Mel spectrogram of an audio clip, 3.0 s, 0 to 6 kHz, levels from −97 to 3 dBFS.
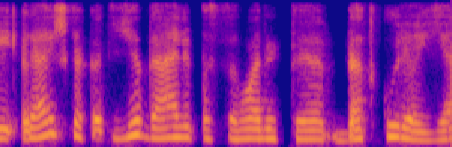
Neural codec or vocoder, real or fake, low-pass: codec, 44.1 kHz, 2.6 kbps, DAC; fake; 5.4 kHz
